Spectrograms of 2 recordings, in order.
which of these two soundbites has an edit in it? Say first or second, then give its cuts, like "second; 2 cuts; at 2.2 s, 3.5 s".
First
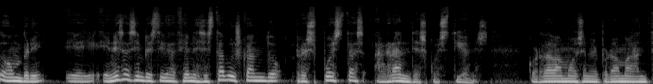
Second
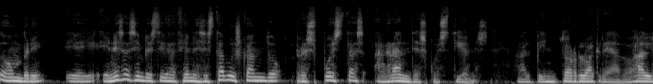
second; 1 cut; at 5.0 s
